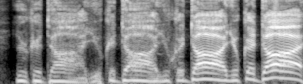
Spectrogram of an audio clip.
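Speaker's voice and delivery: really loud, booming, rough voice, not one's own. Speaker retells the voice in their head while looking down over a rail: really loud voice. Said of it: "it was in really loud voice, it's not even my own voice".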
